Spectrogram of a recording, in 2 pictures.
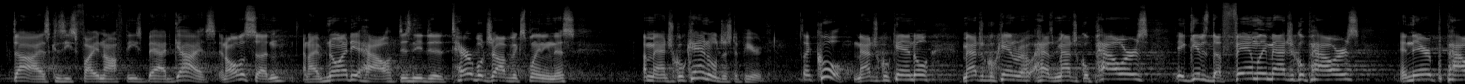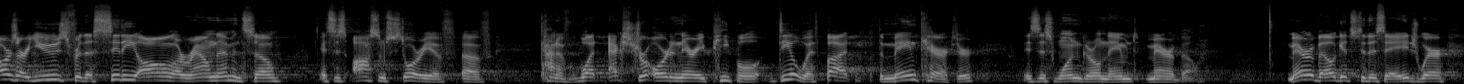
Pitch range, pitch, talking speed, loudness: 145-220 Hz, 175 Hz, 185 wpm, -32 LUFS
